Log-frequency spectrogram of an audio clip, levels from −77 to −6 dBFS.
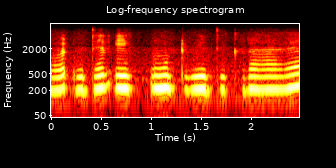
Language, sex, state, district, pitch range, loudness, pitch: Hindi, female, Bihar, Vaishali, 210-225 Hz, -15 LUFS, 215 Hz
